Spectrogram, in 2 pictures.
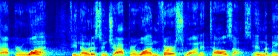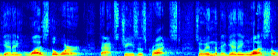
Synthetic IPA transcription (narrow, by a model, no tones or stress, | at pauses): æp̚tə˞wʌ̃n | ɪfjɨnoʊɾɨsɨ̃nt͡ʃʰæp̚tə˞wʌ̃nvɜ˞swʌ̃nɨtʰɛlˠzʌ̰sɪ̃nðɨbɨɡɪ̃ɾ̃ɪ̃ŋwʌzðəwɜ˞d̪̚ðætsd̥ʒ̥izɨskʰɹ̥aɪst | soʊɨ̃nðɨbɨɡɪ̃ɾ̃ɪ̃ŋwʌzðə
